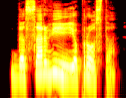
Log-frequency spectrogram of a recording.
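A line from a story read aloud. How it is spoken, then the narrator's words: Angry male growl. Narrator (Russian): зло рыкнул мужчина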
